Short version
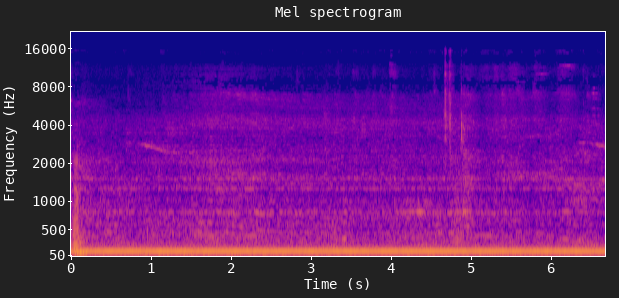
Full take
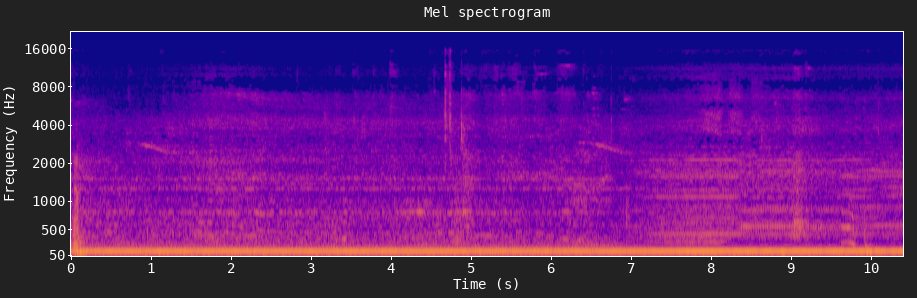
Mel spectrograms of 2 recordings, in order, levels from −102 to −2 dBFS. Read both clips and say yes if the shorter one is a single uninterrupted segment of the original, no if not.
yes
